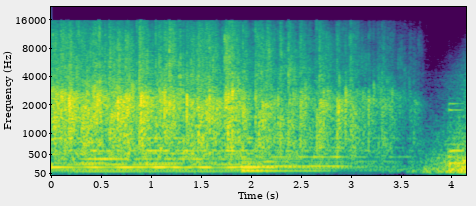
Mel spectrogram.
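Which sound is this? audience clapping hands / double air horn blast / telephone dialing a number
audience clapping hands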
